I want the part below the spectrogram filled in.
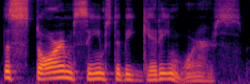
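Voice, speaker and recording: A man voicing a brave male mallard duck husband, gentle and steady, in a storybook reading. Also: on the high side, slow pace, pitched above the performer's own voice. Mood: weary, reassuring.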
